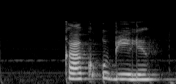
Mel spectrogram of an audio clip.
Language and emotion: Russian, neutral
